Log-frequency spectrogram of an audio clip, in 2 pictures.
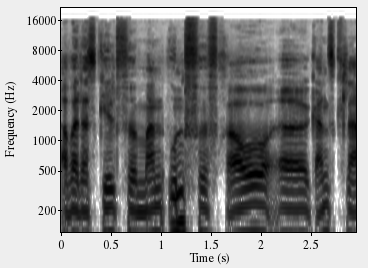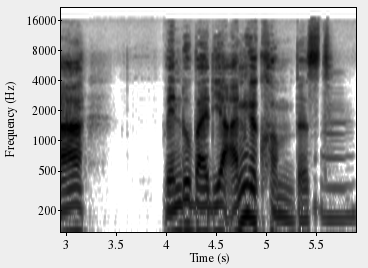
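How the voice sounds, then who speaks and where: On a very clean recording with a silent background, a man speaks very slowly at a fairly low pitch. His intonation is lively, and the sound is dry and close with no echo. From Germany, Wiesbaden. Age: 50s. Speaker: business consultant. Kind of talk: interview conversation. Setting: small recording box. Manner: hesitant with fillers.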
